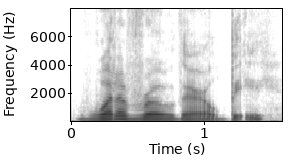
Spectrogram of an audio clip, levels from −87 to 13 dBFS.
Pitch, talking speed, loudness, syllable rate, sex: 165 Hz, 190 wpm, -18 LUFS, 4.1 syllables/s, female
